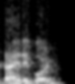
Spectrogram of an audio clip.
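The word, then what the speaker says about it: pterygoid: Masseter और temporalis, masseter, टेम्पोरिस और lateral टायरेगॉइड। Lateral टायरेगॉइड, lateral टायरेगॉइड की स्पेलिंग पता ना, पी से स्टार्ट होती है, PTER/GOID, पी साइलेंट होता है।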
